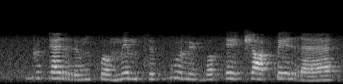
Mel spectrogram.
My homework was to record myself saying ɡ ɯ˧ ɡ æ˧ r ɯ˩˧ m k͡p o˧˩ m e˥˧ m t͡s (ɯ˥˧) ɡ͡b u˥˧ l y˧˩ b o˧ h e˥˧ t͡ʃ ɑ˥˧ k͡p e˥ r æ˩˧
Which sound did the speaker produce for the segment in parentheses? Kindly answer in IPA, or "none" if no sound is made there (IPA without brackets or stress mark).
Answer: ɯ˧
